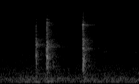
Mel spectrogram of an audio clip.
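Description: Keys clack on a Roccat RGB computer keyboard, three quick, crisp keystrokes, two close together and one after a short pause, close but quiet in a still room.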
